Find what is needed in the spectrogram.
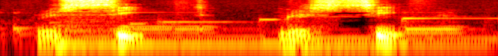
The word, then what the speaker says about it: receipt: R-E-C-E-I-P-T 个 P 我哋唔需要读嘅，receipt，receipt， may I have the receipt please？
